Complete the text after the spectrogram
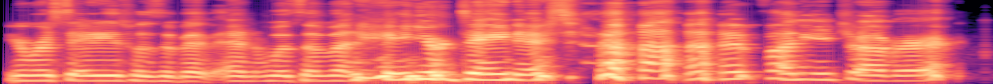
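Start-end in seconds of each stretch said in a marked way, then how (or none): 3.0-3.8 real laugh. Real, not acted. Laughing at viewer's joke.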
